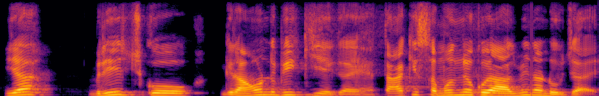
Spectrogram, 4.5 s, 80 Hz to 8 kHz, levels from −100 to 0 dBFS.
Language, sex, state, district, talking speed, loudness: Hindi, male, Bihar, Supaul, 225 wpm, -20 LUFS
